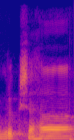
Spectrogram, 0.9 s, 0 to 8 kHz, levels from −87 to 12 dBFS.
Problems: none marked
